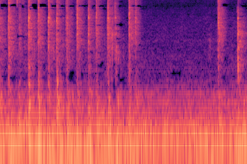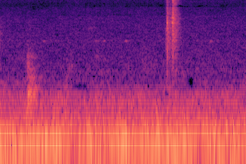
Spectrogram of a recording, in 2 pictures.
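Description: A cat's claws tapping quickly on a glass door, about five taps a second, stopping about two seconds in, then a few single taps, over a steady low hum.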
